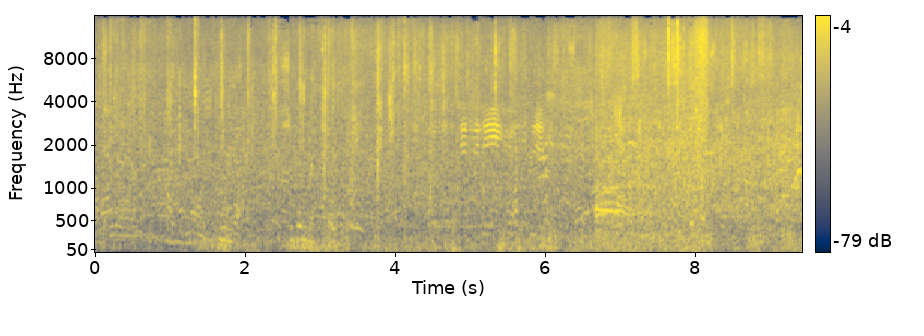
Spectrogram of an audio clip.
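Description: People talk and call out in the distance.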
